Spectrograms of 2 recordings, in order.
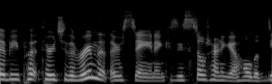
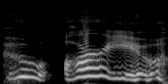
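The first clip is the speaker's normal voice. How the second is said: very slow, louder mock disbelief; mildly disgusted bafflement; 3 semitones higher, 7 dB louder, much slower than usual. Sam facing Gary's reflection, drawn-out disgusted bafflement. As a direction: drag out each word, baffled and put off. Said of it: "mildly disgusted by the whole situation".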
